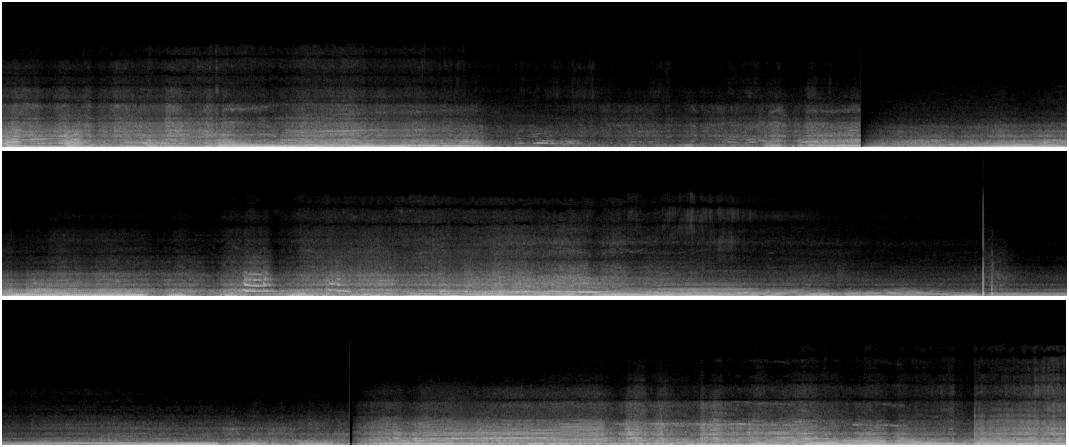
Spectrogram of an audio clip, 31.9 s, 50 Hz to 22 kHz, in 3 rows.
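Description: Rally cars run one after another on a tarmac stage. Their engines rev up hard and drop back over and over through gear changes and corners. Among them are a red Volvo 900-series saloon and a white Opel Kadett E hatchback.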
